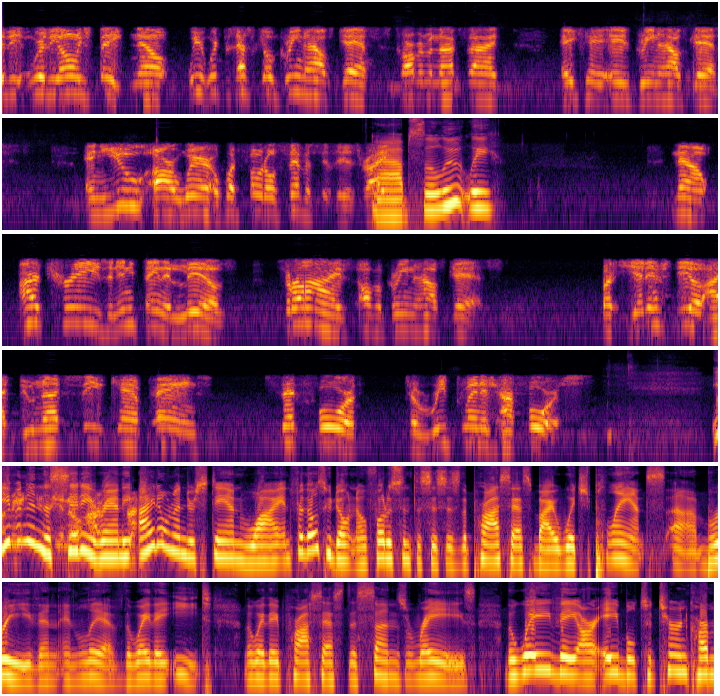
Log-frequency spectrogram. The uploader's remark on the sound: Open Phones. The phone lines are hot.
